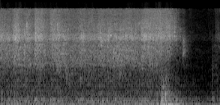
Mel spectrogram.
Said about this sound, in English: I'm going to rinse my hands real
